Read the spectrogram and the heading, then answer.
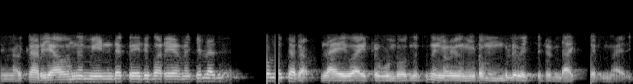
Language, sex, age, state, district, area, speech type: Malayalam, male, 60+, Kerala, Palakkad, rural, conversation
